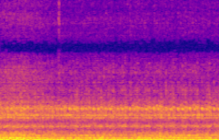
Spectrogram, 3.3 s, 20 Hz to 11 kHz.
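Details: Diesel truck with a newly installed ZF5 manual transmission, idling: a rough, continuous low clatter under the idle, gear rollover rattle from the gearbox.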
